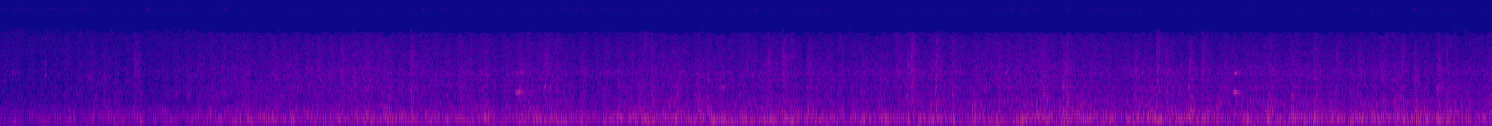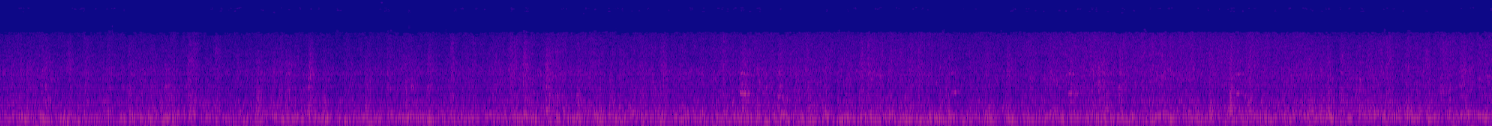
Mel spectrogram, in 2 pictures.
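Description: Steam-hauled passenger train running, a steady rumble from the carriages with wheels clicking over the rail joints. It grows louder over the first couple of seconds and then holds even.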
